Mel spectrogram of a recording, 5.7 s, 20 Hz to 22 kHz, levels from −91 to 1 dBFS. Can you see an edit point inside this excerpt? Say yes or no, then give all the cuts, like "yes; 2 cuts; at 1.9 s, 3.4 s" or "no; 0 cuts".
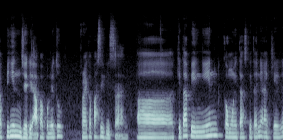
yes; 1 cut; at 2.6 s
